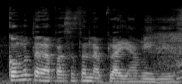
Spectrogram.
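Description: A man's voice: a little high, animated, fast talker. Playful bilingual man, noisy amateur recording. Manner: playful, foul-mouthed teasing. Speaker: host of an amateur show. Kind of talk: casual chat interview, switching English and Spanish.

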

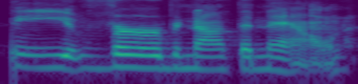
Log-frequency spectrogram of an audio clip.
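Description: A woman's voice: on the low side, little pitch movement, slow, dry recording. A woman co-hosting a podcast, chatting casually with dry, teasing remarks. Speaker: podcast co-host. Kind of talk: casual chat.

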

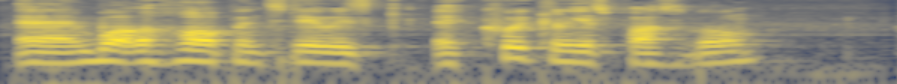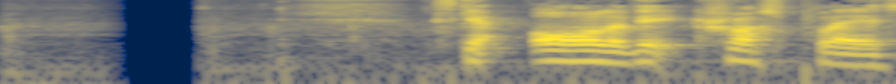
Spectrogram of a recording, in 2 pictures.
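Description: Podcast host from Yorkshire, English male, average pitch, plain monotone read. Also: moderate pace. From Yorkshire, England. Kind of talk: solo gaming news podcast.

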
